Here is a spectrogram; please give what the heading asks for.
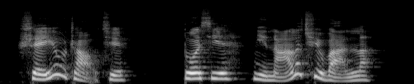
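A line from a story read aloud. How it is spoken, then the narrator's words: Laughing. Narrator (Chinese): 麝月笑道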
